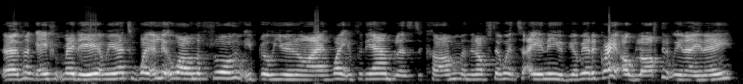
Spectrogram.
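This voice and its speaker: A young woman with a bright, forward voice pitched a touch high. She hosts the chat and tells a lively, laughing story. The sound is muffled, like a lo-fi stream. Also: very fast, few pauses. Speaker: host, club physio. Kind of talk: casual chat.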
